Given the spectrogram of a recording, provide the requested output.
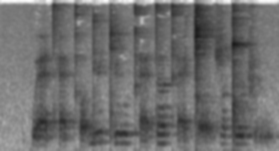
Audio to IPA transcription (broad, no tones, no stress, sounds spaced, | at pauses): kʷ æ̰ t̪ʰ æ̰ kʰ ɔ̰ d̪ y tʼ y w u kʰ æ̰ t̪ ɐ kʰ æ̰ ǀ ɔ̰ t͡ɕ ɔ ǃ u ʈ͡ʂ ṵ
